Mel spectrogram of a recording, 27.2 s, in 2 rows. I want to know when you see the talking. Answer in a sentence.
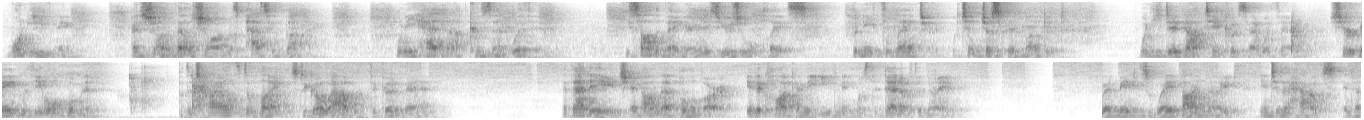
You can hear the talking from 0.0 to 10.7 s, from 11.3 to 18.0 s, from 19.2 to 23.2 s and from 24.6 to 27.1 s.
